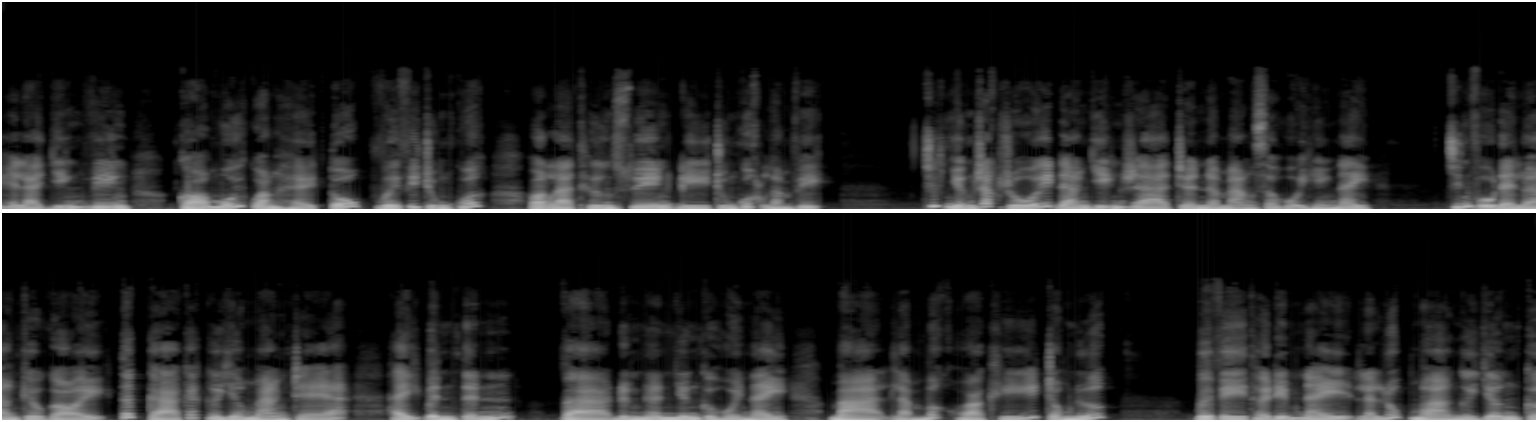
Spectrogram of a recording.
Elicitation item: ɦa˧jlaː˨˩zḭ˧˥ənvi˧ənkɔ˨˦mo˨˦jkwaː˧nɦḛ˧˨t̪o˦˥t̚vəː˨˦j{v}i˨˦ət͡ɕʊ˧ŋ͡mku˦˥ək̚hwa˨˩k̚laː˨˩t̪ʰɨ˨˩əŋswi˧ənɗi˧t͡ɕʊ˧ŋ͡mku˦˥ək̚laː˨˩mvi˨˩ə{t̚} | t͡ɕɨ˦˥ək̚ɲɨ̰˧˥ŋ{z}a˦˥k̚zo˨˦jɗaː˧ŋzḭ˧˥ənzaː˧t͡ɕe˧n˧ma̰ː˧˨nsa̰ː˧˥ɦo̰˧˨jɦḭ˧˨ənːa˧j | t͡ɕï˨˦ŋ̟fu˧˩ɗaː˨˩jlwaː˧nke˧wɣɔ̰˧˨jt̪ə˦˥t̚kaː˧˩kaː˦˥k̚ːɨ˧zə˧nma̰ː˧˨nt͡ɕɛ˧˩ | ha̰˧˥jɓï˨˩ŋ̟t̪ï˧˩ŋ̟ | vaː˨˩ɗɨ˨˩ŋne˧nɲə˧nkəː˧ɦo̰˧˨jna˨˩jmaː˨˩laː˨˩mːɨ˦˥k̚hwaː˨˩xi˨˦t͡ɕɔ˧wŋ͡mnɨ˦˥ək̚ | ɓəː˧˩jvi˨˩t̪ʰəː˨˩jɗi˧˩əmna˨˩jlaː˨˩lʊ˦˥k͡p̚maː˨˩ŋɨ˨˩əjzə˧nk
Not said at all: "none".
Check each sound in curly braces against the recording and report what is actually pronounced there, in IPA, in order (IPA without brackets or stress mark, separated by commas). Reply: f, k̚, z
